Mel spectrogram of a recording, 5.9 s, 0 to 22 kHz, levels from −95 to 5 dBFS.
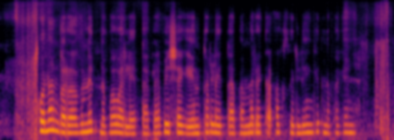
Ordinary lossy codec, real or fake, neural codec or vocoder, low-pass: none; fake; codec, 44.1 kHz, 7.8 kbps, DAC; none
